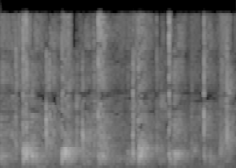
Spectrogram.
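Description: A church congregation applauds the Lord, with rhythmic clapping of a crowd filling a short stretch, several beats in steady succession and no voice on top.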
